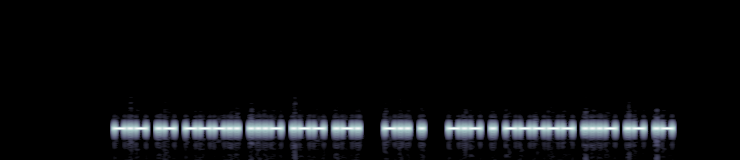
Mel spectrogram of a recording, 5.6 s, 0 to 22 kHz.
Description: Morse code, heard as a keyed tone, about 46 wpm, 700 Hz. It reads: KA8VWR DE KE0VAA
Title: USA Callsign DE Callsign - 6 Characters - 45wpm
